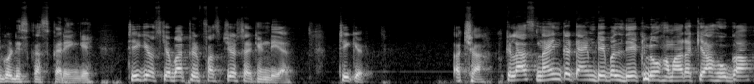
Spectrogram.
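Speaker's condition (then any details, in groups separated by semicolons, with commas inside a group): No condition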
